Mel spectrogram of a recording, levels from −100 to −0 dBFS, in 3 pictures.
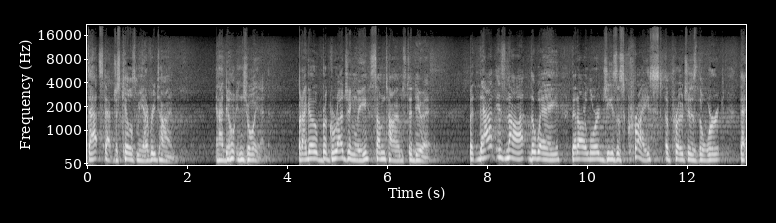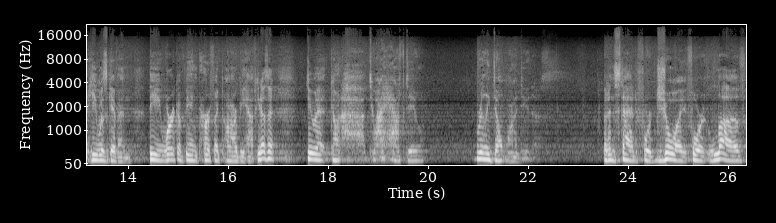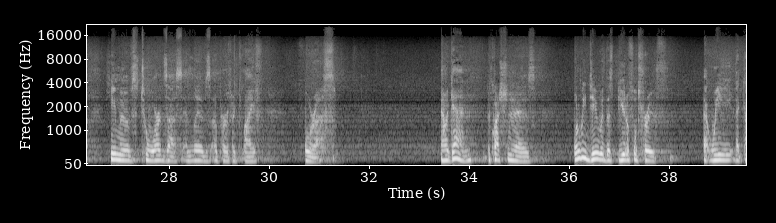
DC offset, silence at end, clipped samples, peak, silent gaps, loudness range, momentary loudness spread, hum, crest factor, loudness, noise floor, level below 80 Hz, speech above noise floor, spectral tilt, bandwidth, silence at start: under 0.1%; 0 s; under 0.1%; 0 dBFS; none; 7 LU; 12 LU; none; 18 dB; -17 LUFS; -51 dBFS; -68 dBFS; 34 dB; -6 dB/octave; 19.5 kHz; 0 s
